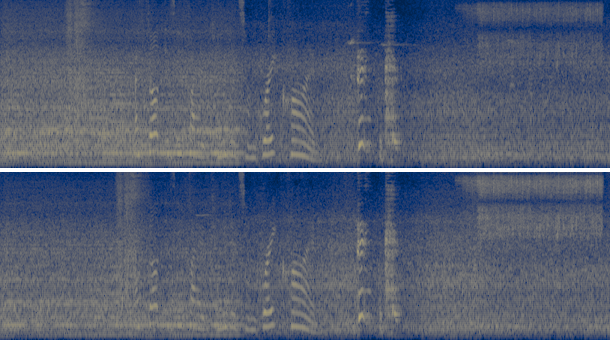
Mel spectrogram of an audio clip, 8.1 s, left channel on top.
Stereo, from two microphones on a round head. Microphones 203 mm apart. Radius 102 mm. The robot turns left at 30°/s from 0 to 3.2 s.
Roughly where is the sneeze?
Centre.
